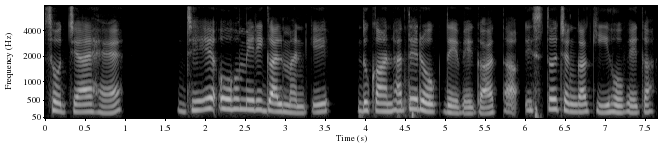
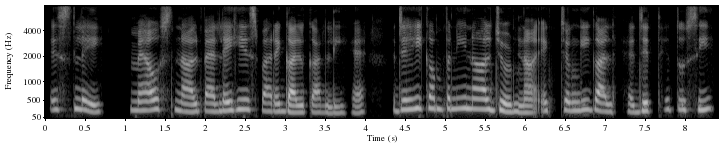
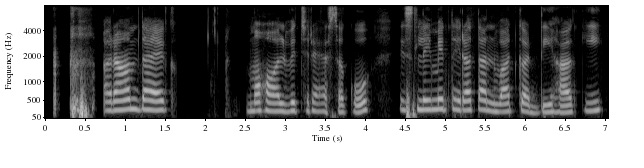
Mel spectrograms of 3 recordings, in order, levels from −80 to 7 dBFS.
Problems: background sounds at intervals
